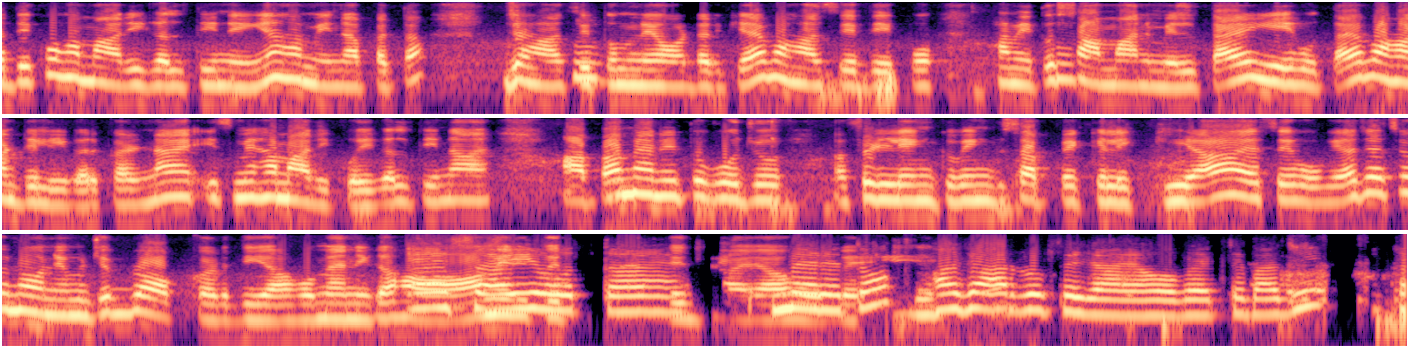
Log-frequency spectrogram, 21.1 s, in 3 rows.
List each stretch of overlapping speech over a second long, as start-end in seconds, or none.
16.2-18.8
